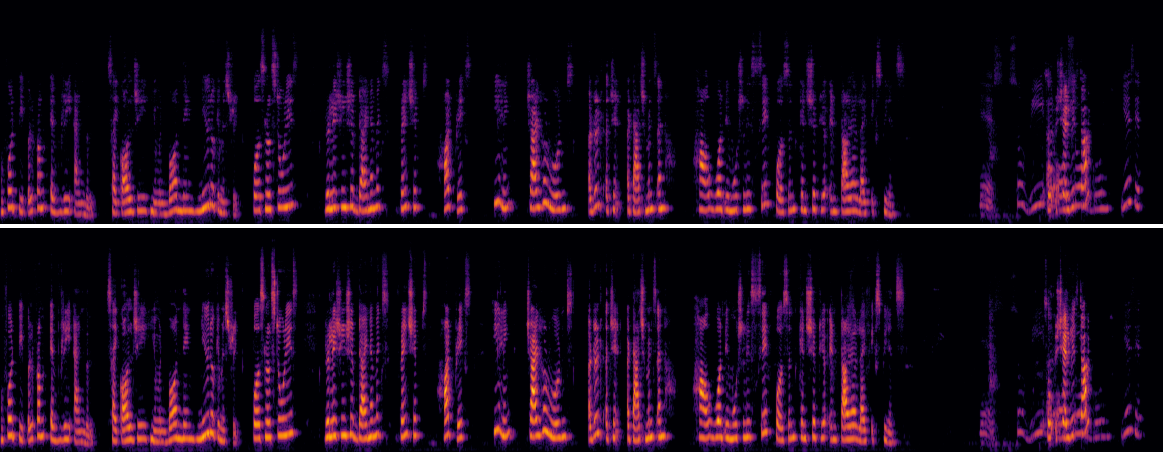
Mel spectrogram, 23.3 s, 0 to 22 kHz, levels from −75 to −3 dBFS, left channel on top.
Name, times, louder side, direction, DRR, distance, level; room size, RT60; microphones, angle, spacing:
voice 1, 0.0-1.9 2.1-4.7 5.1-5.9 6.5-7.7 8.0-8.4 8.8-9.3 9.9-10.2 10.5-11.4 11.8-13.4 13.9-18.0 19.8-19.9 20.9-21.8, right 5 dB, 70° right, 0.5 m, -26 dB
voice 2, 19.6-22.8, left 1 dB, 70° left, 1.0 m, -41 dB
5.2 x 2.5 x 2.5 m
head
